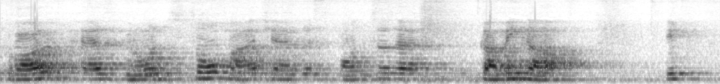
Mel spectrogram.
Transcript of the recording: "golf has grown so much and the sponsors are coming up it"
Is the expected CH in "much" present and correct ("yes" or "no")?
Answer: yes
